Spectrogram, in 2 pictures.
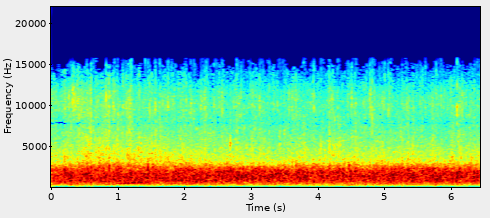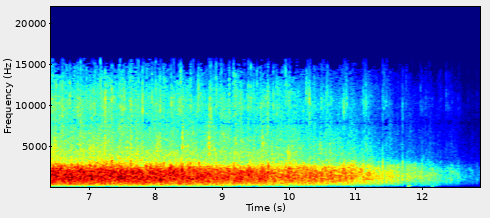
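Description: Theatre audience applauding at the end of a song, a dense steady clapping that fades away near the end.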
